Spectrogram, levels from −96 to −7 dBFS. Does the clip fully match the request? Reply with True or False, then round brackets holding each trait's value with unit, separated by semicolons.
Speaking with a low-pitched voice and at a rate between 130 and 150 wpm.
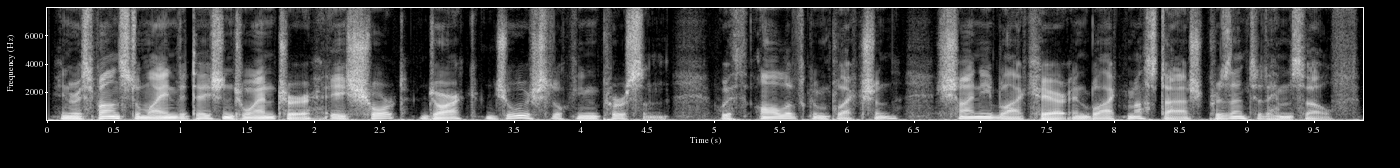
True (100 Hz; 145 wpm)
